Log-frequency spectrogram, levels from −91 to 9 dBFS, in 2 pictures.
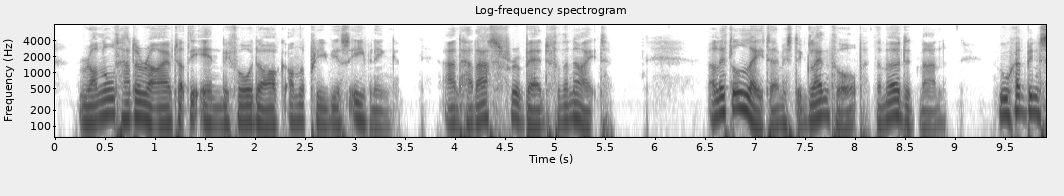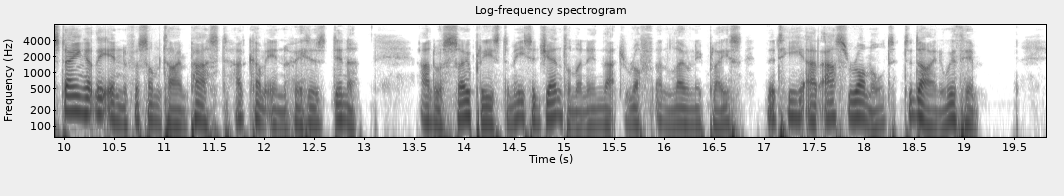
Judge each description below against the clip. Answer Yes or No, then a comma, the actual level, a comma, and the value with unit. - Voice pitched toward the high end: No, low, 115 Hz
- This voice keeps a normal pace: No, fast, 210 wpm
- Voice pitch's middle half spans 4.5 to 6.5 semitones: Yes, average, 5.0 semitones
